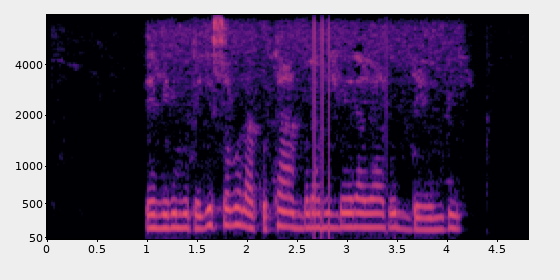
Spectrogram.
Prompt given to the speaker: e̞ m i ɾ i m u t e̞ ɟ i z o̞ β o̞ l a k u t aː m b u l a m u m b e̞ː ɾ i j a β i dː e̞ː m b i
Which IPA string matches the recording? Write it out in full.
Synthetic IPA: e̞ m i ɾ i m u t e̞ ɟ i s o̞ β o̞ l a k u t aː m b u l a m u m b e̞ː ɾ a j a β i dː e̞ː m b i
